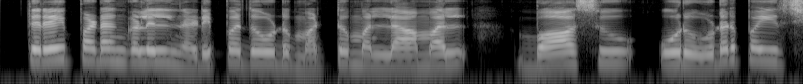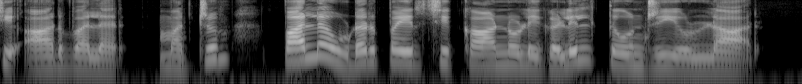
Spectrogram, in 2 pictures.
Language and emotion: Tamil, neutral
